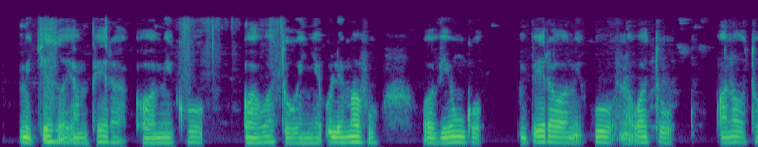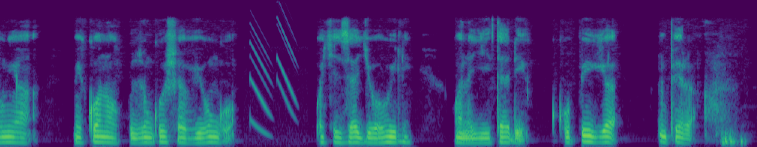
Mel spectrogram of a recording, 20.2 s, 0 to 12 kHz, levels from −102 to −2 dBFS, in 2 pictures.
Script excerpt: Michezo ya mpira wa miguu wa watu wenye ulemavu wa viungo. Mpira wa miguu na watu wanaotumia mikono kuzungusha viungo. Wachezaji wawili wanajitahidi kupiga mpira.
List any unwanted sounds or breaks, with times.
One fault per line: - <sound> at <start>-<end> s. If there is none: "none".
- chirp at 13.4-14.1 s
